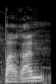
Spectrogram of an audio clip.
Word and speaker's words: Pagán: Eh, pagan,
